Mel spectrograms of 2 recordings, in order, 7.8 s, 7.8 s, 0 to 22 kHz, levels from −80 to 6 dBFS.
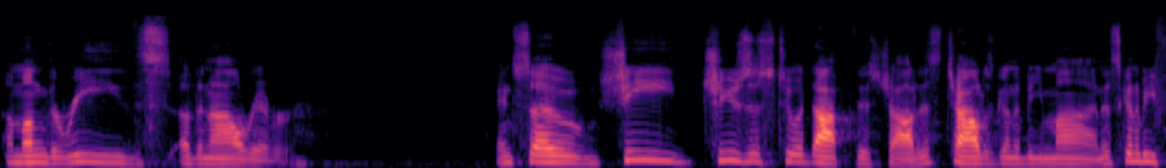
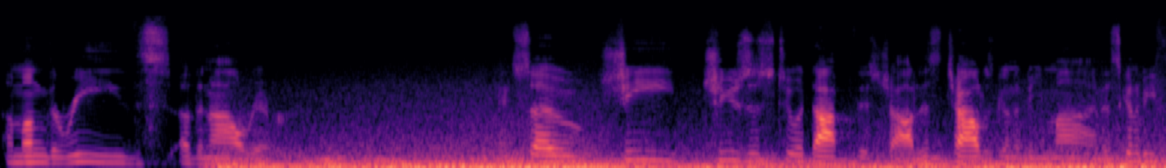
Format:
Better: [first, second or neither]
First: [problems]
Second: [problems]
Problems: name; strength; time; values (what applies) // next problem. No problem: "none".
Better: first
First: none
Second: low rumble; noticeable; from 1.5 s on; 15 dB below the speech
